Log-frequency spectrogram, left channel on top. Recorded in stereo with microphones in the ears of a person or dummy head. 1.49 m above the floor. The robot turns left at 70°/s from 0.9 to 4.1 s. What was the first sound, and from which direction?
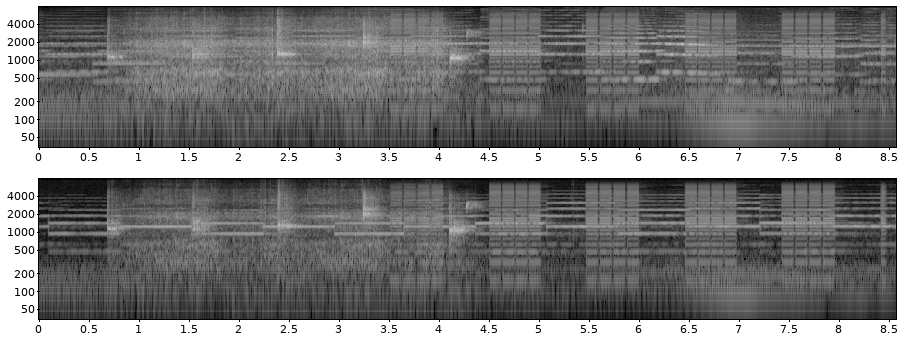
Dripping, 5° left (ahead or behind).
